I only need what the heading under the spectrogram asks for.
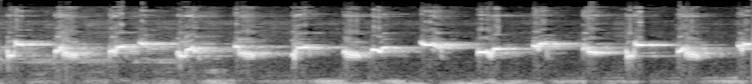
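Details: Yellow-vented bulbul (trucukan) in lively fighting song with long rapid runs (ropel panjang), used as a lure to provoke other bulbuls. Bubbly whistled notes dip and rise in quick succession, about four per second, over soft low thumps.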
